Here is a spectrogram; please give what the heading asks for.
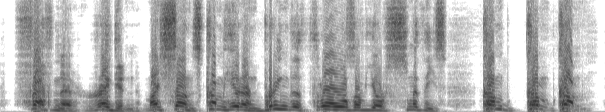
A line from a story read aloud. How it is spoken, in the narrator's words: he shrieked out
